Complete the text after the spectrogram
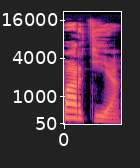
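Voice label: "партия", Komi, female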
